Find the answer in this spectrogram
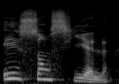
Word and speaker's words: essentiel: La politesse joue un rôle essentiel. Ahí lo puse en negrita, tú sabes muy bien que significa esencial, pero la pronunciación, la T no suena T, sino S, como una S.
